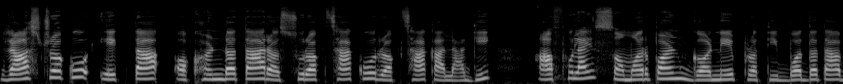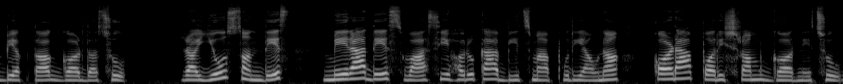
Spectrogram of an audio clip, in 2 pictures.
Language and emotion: Nepali, neutral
